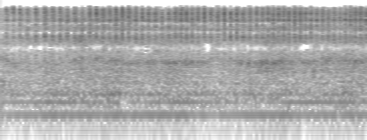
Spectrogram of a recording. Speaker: a lot of these old reels that did not have infinite anti reverse they used a pall on a gear and you hear it click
